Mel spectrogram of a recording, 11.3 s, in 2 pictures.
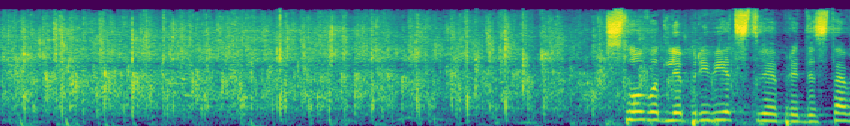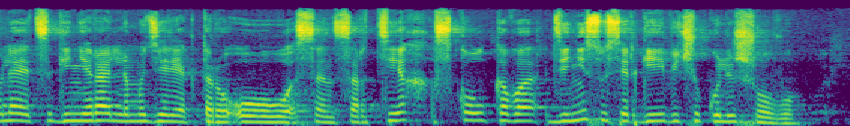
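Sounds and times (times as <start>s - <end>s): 
audience applause: 0.0s - 5.2s
speech: 4.2s - 11.2s.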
